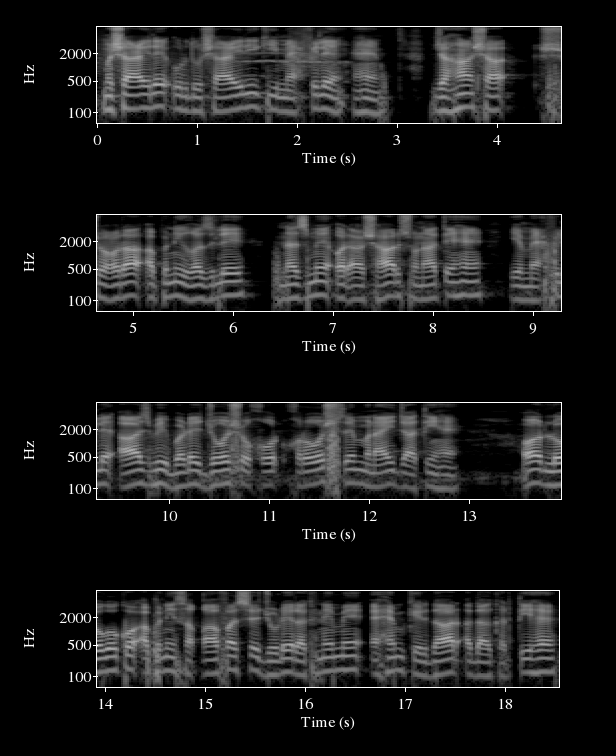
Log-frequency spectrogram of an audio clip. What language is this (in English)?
Urdu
